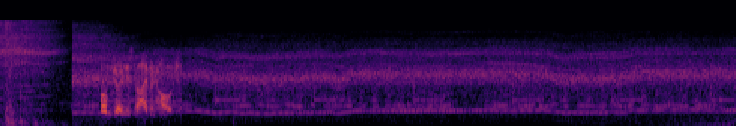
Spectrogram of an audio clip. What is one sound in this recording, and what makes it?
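A small drone's motor whirs with a steady, high hum.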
